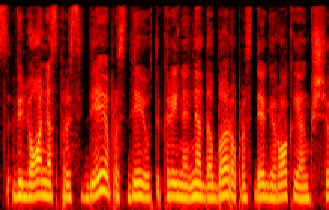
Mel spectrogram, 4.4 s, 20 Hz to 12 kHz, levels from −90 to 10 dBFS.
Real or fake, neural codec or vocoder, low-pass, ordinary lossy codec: real; none; 10.8 kHz; AAC, 48 kbps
